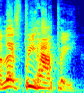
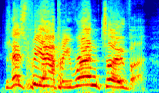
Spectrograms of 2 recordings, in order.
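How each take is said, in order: First: Said in the usual way. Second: Higher, louder and cheery. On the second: Real, not acted. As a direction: force a bright happy tone.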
